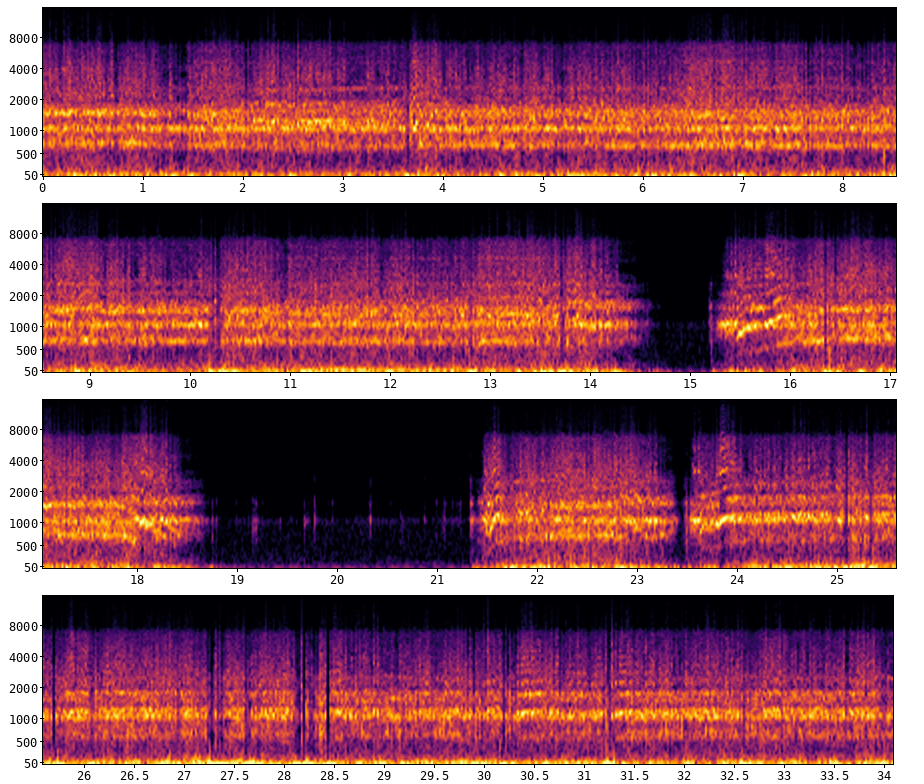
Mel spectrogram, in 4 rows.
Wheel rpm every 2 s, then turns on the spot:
190, 170, 180, 180, 180, 180, 170, 40, 180, 20, 30, 110, 150, 160, 160, 160, 160.
none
